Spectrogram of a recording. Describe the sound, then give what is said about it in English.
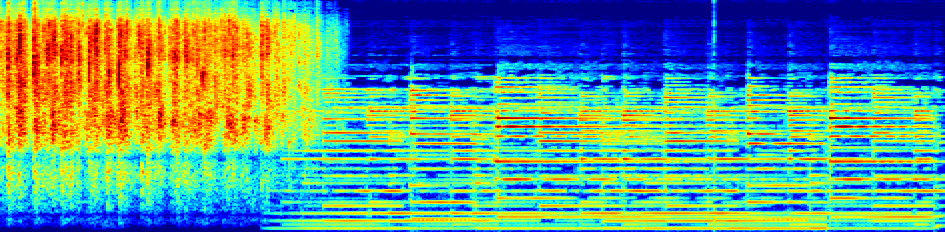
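A few seconds of steady crowd applause, dense and fairly loud, fading out as sustained electronic music with layered tones takes over for the rest. “Applause, please.”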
